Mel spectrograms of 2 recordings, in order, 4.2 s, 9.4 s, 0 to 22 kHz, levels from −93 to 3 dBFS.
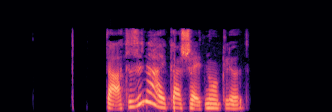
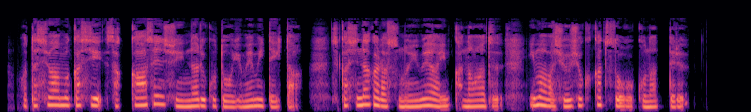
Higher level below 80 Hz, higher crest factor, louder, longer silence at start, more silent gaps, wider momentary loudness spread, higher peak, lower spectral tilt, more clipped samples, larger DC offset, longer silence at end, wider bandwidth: first, -52 dBFS vs -70 dBFS; about the same, 18 dB vs 18 dB; first, -16 LUFS vs -23 LUFS; first, 1.35 s vs 0.25 s; second, none vs 3.79-3.85 s; about the same, 7 LU vs 9 LU; first, 0 dBFS vs -6 dBFS; about the same, -4 dB/octave vs -4.5 dB/octave; neither; neither; first, 1.1 s vs 0.8 s; second, 8 kHz vs 11.5 kHz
